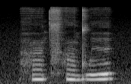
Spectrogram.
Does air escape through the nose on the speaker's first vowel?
yes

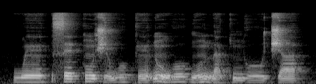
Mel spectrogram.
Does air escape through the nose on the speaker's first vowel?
yes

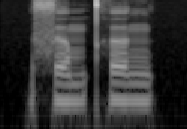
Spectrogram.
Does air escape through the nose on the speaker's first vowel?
no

